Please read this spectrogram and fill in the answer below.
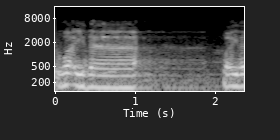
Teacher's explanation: يوقف عليها بالألف لا بالنون في قراءة كل القراء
